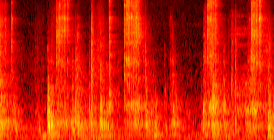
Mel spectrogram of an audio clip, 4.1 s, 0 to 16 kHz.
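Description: Ratchet clicking in short bursts while steering column bolts are loosened on a 1976 Corvette restomod; about five brief spells of rapid mechanical clicks close by, with quiet pauses between them and no talking.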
